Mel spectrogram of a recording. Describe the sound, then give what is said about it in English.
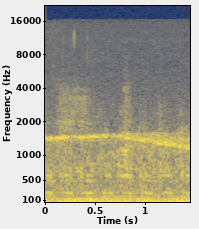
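An emergency siren holds a steady, thin high wail that drifts slightly in pitch, sitting faintly over a low rumbling background with no voices. “You hear the sirens.”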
